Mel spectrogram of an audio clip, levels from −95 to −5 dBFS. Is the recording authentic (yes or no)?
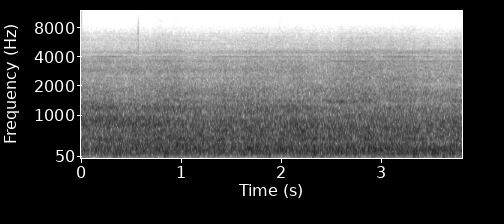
yes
